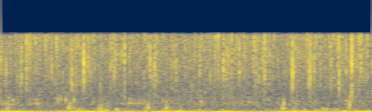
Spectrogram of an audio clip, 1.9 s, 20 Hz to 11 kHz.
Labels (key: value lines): label: biophony
recorder: SoundTrap 500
